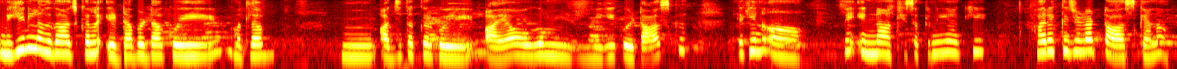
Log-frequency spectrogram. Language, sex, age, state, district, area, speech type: Dogri, female, 18-30, Jammu and Kashmir, Reasi, rural, spontaneous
